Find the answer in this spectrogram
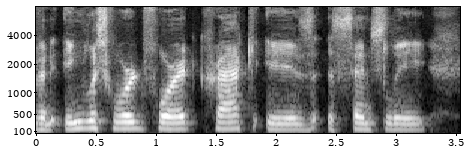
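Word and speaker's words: craic: It's called crack. It is indeed. C-R-A-I-C. Yes, not Craig, which is how my name is spelled with a G.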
